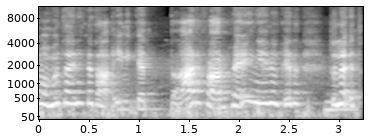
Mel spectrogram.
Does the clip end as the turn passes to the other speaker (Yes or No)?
No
